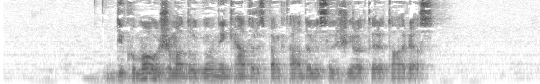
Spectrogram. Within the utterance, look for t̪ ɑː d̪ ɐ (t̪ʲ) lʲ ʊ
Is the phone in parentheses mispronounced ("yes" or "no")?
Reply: yes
